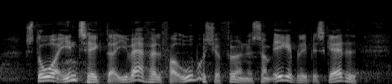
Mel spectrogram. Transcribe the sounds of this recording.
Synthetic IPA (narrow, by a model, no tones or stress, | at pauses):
sd̥o̝ːɐe̝nt͡sʰeɡ̥̚d̥ɐiʋæɐ̰d̥fæl̰fʁɑ̈ʔub̥ɒɕofø̰ːɐnəsɒ̽mʔe̝ɡ̥əb̥le̝b̥e̝sɡ̥æd̥ð̩ˠ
